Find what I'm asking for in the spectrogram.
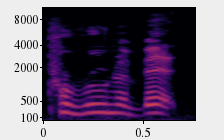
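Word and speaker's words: Perunović: And he said it's Perunovic, like okay. – Cheese or cheddar or chunky with a C-H.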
